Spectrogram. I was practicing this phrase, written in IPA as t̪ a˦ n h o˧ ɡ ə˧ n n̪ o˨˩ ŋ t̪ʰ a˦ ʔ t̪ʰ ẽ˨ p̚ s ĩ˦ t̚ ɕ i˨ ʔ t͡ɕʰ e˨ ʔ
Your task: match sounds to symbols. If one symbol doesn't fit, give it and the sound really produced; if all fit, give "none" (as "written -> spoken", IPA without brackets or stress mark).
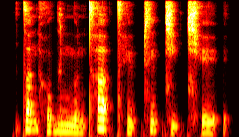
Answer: ŋ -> n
